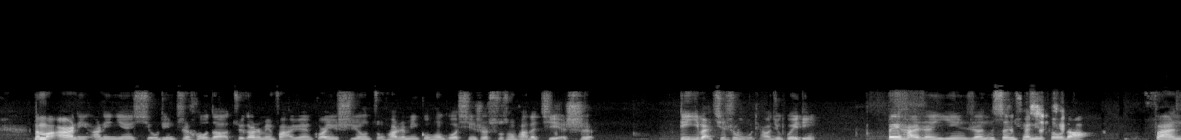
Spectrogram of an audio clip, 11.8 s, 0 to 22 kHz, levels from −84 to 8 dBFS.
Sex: male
